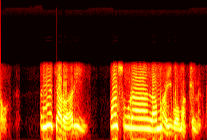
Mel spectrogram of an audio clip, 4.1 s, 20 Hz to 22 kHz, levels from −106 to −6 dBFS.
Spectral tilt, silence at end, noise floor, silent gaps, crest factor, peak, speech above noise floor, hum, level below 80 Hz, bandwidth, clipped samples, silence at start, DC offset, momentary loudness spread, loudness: -9.5 dB/octave; 0.15 s; -73 dBFS; none; 10 dB; -8 dBFS; 56 dB; none; -52 dBFS; 4.2 kHz; under 0.1%; 0 s; under 0.1%; 11 LU; -16 LUFS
